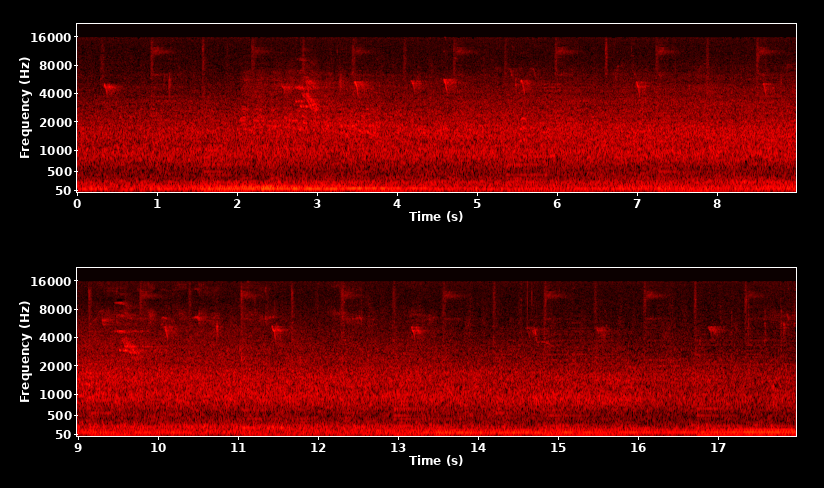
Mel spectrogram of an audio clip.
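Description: A small bird calling over and over with short, high chirps about once a second, above a steady low rumble of outdoor background noise.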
